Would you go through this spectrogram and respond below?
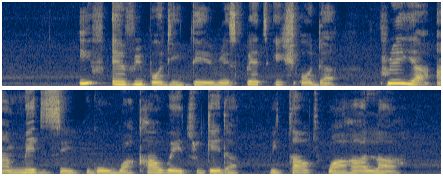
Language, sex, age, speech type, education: Nigerian Pidgin, female, 15-29, spontaneous, tertiary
